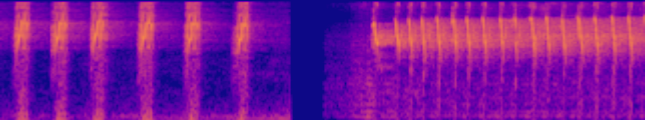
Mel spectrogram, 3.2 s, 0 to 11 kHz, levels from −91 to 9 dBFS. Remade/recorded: recorded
